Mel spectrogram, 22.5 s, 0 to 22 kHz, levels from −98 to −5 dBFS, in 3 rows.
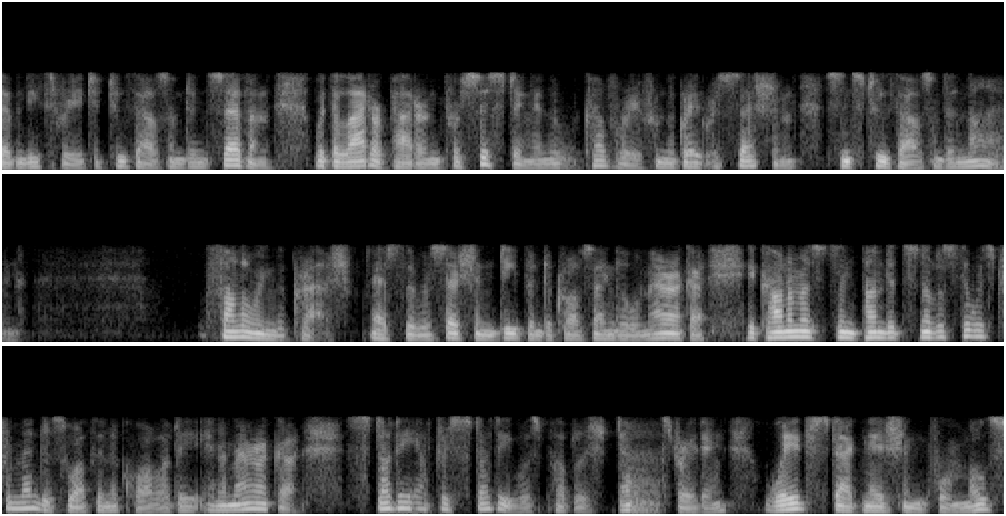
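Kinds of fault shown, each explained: G.729 codec: speech is rebuilt at 8 kbit/s from a vocal tract filter and a pitch predictor, giving a plainly rough, synthetic sound; the spectrogram stops sharply at 4 kHz.
VoIP packet loss concealed by the speech codec: the decoder stretches the last pitch and filter over each gap, giving buzzy, fading tones that show as smooth, decaying, over-regular harmonics.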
